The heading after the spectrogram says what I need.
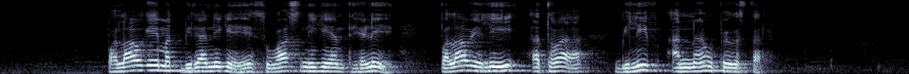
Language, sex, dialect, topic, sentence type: Kannada, male, Dharwad Kannada, agriculture, statement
